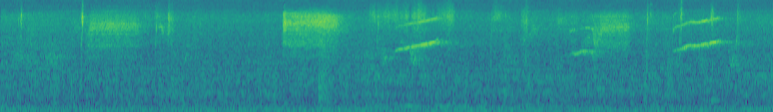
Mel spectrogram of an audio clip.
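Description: Short rising whistled calls, like a bird's, around five seconds in, briefly near seven seconds and again near nine seconds, over a steady low hum. Between them come several brief hissing swishes, the loudest about four seconds in.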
